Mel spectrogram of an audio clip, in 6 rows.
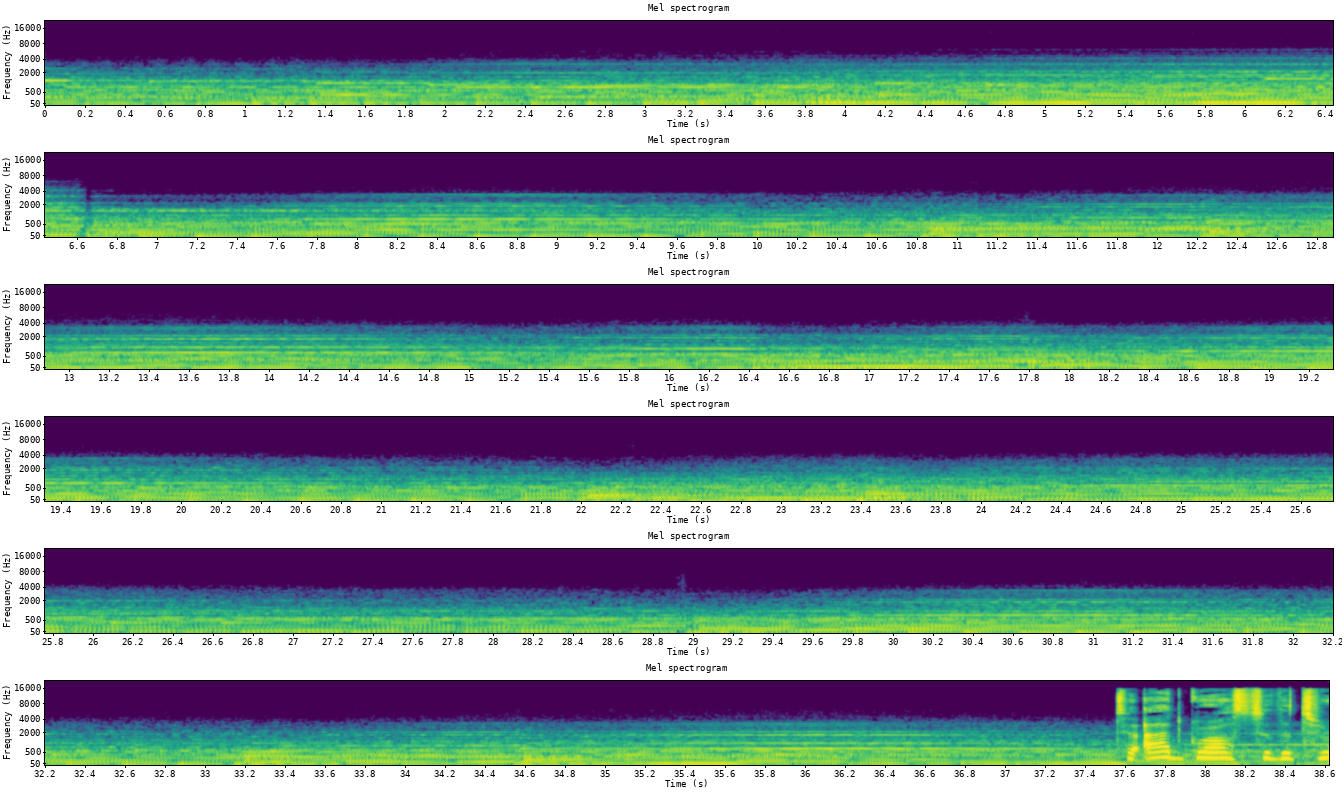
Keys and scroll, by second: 5.5-8.5 typing, 10.4 t, 16.7-17.8 typing, 29.0-32.3 typing, 35.9-37.6 typing.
